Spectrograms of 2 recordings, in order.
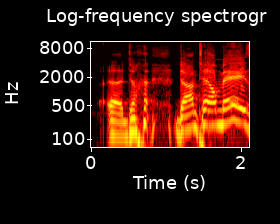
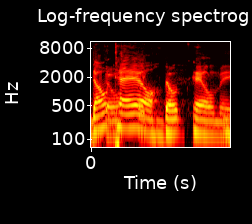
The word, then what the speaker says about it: Dontel Mays: Dontel Mays. I love the way his name is spelt because it's like don't tell Mays.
